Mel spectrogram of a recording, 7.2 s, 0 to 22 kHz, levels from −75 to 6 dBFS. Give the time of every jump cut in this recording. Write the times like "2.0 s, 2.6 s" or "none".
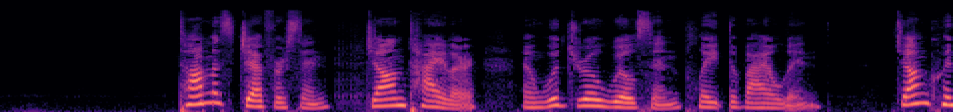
none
